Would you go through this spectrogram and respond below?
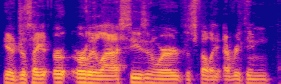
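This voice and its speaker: Slightly low-voiced man in casual sports talk. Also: little pitch movement, rapid-fire, fairly bright tone. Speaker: sports podcast co-host. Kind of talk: casual soccer analysis.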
